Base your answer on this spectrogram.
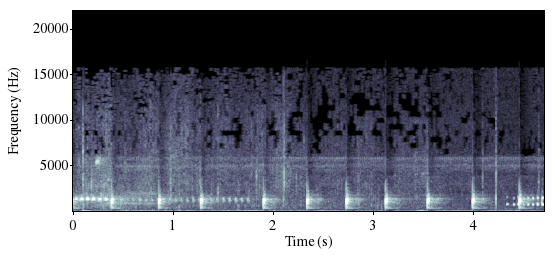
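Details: Frogs calling in the wild: short, bright clacking notes spaced roughly every half second against a soft hissing background, with a brief rattling burst near the end.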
